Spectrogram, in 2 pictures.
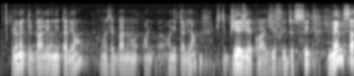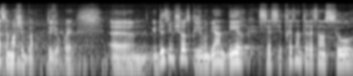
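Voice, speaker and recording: Delivered at a fairly quick pace with lively intonation, the speech comes with a non-native accent. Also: man, medium pitch for a man. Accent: foreign accent in French. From Syria. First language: Arabic (speaking French). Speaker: writer and poet. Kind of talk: panel discussion.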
